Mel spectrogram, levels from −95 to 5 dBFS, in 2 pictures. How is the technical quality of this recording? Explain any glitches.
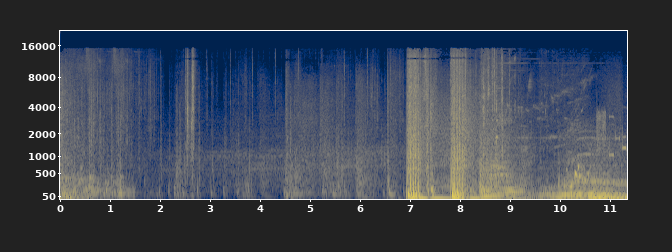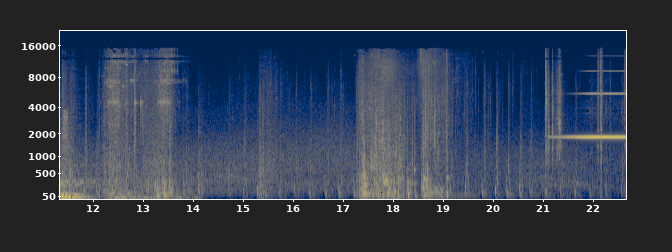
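The recording has one clear fault, at the very end. From 21.1 s until the clip stops at 22.66 s there is loudspeaker feedback squeal: a microphone was picking up its own loudspeaker, and at 1.8 kHz the loop gain went above one, so that frequency kept reinforcing itself. It swells from nothing over roughly three-quarters of a second into a steady whistle about 5 dB above the programme. That gradual self-building rise at a single pitch is what separates it from a steady interfering whine, which would sit at a constant level throughout.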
